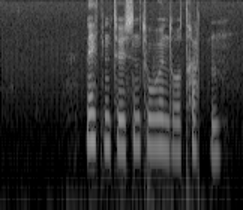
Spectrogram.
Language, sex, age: Norwegian, female, 18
